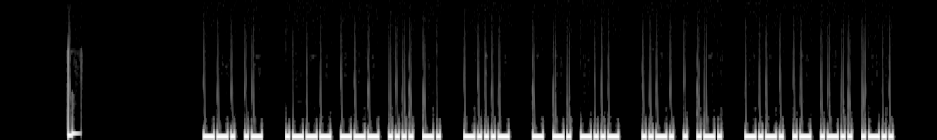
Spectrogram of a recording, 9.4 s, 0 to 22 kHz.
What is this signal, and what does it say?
Morse code, heard as a keyed tone, about 36 wpm, 700 Hz. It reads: GA JOHN <BT> TNX FER CALL
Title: Common QSO Phrases Encore 35wpm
